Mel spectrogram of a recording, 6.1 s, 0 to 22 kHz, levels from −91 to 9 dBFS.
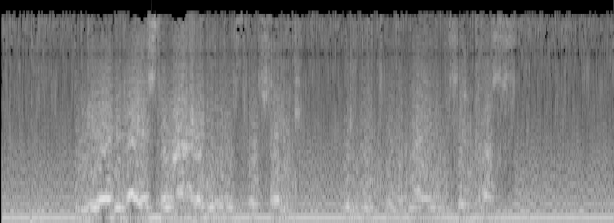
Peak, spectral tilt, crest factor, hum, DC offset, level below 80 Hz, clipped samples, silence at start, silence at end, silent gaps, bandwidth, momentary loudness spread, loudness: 0 dBFS; -5 dB/octave; 12 dB; none; under 0.1%; -28 dBFS; under 0.1%; 0 s; 0 s; none; 17 kHz; 7 LU; -13 LUFS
